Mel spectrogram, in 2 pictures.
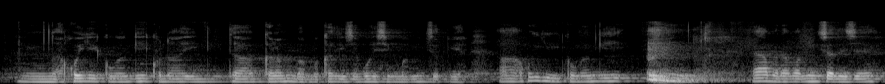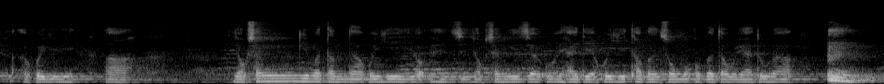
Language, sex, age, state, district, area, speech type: Manipuri, male, 18-30, Manipur, Kakching, rural, spontaneous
